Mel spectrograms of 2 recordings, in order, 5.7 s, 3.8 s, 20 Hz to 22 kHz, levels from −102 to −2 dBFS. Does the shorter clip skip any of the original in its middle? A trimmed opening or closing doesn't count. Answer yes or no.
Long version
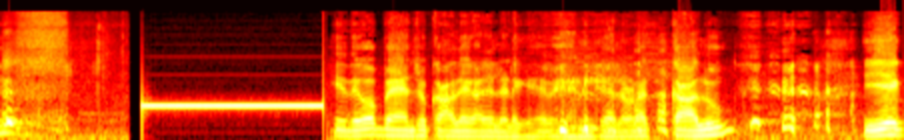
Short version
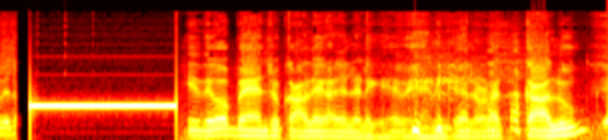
yes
